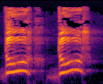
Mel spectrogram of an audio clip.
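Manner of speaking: high, loud, short cries; alarmed rabbit yelling at top pitch; urgent shout. A narrator's reading. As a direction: shout to halt someone running off. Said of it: "diye bağırmış".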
